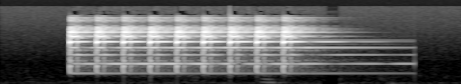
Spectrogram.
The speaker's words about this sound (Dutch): De bel van de rondvraag, de afsluitende rubriek.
